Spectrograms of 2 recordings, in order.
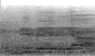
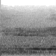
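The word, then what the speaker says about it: Cnidaria: सी एन आई डी ए आर आई ए, इसमें सी silent रहता है बोलने में, कुछ बच्चे ऐसे होते हैं सी निडेरिया कहते हैं इसको, निडेरिया होता है ना, एक आध बच्चा ऐसा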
